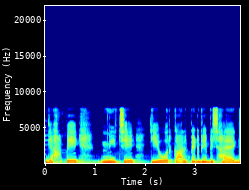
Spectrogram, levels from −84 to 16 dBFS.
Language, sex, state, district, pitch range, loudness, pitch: Hindi, female, Jharkhand, Palamu, 230-250 Hz, -12 LUFS, 240 Hz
